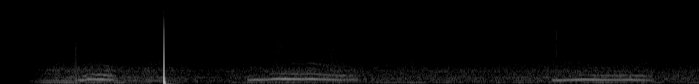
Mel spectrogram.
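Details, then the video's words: Domestic cat snoring while asleep: low, soft rasping breaths, each drawn out for about a second, two snores heard with a sharp click between, over a steady background hum. "Boscoe kitty snores"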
